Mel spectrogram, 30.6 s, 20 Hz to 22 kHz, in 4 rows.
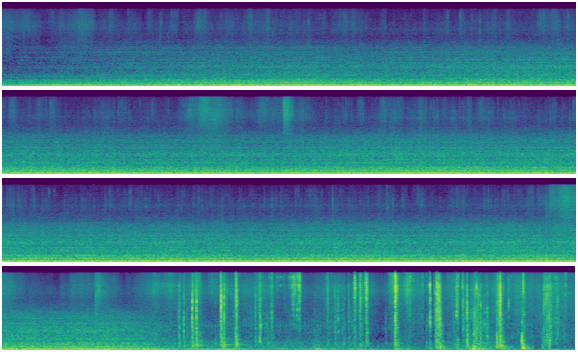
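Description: Car driving on the highway, heard from inside the cabin: a steady low rumble of engine and road noise. About 25 seconds in it gives way to footsteps crunching on gravel.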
